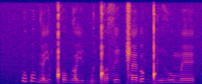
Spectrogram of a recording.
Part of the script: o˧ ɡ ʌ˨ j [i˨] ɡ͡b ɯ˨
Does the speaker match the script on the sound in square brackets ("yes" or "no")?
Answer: yes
